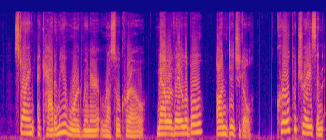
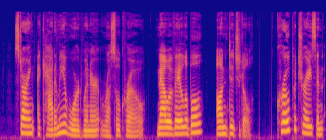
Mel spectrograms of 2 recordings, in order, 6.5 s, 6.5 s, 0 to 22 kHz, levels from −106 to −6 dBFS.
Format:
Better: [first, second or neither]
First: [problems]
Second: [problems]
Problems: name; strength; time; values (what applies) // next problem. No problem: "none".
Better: second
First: distortion; heavy; 7 dB below the speech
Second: none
